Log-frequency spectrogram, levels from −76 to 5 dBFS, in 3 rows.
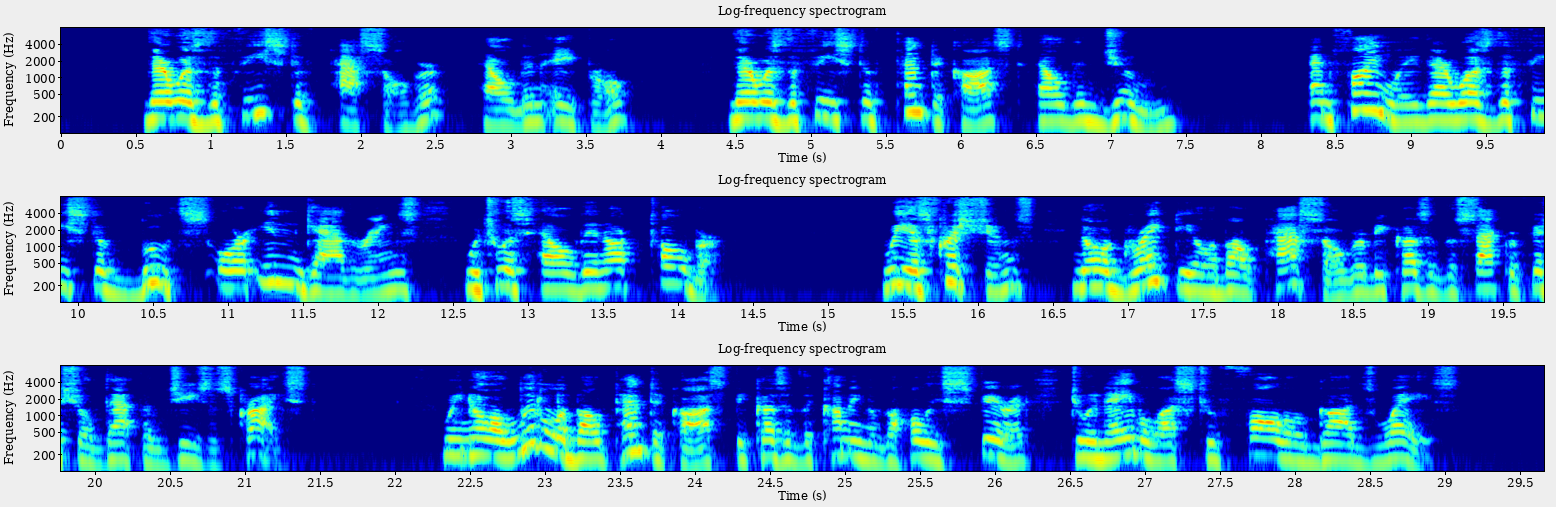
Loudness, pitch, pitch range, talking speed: -26 LUFS, 170 Hz, 150-185 Hz, 145 wpm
